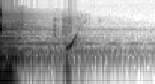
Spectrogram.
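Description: Water drips: a soft splash followed by a single clear, rising plop as a drop hits water, then a brief fading ring into silence.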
